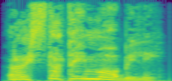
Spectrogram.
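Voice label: curious, Italian; mohaa; dialogue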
